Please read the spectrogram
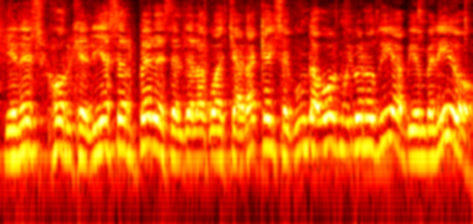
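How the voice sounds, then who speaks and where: Noticeable background noise accompanies a man whose high-pitched voice shows ordinary pitch variation. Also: moderate pace. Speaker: radio host. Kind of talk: radio interview. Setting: studio. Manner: formal.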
